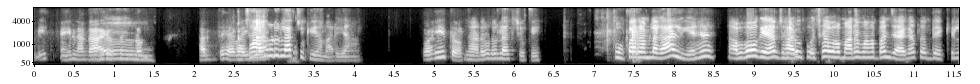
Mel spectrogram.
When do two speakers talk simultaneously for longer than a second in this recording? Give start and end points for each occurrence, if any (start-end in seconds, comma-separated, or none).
none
